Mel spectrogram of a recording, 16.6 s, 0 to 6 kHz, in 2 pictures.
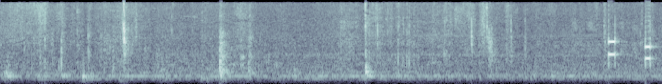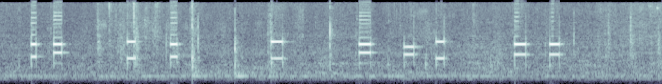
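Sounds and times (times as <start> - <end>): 
low steady hum: 0.0 - 16.5
phone touch-tone dialing beeps: 7.6 - 9.2, 11.7 - 12.0, 12.8 - 13.9, 14.7 - 15.4.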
